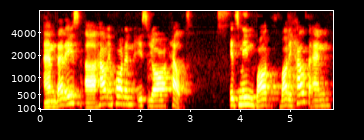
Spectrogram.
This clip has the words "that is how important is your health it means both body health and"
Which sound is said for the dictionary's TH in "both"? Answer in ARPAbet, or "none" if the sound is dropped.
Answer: T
